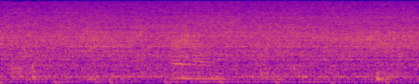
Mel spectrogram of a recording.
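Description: Bathroom faucet running steadily into a sink while soapy hands rinse and squeeze a makeup sponge under the stream.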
